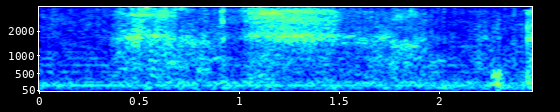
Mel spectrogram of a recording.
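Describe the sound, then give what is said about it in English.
A long, drawn-out yawn with a low, breathy groan that swells and fades over a couple of seconds, ending in a brief sharp snort-like breath. “My yawn is not an editorial statement on Rensselaer hockey.”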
